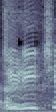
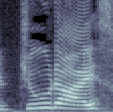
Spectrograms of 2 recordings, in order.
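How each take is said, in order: First: Giudice said "joo-dee-chay"; louder Giudice, ending on "chay"; Italian-style pronunciation. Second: Giudice said "joo-dice"; Americanized pronunciation. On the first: Co-host defending the more Italian name, Giudice as "joo-dee-chay". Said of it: "is more Italian". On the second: Co-host using the annoyed nickname, Giudice as "joo-dice". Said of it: "also I like calling her". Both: Shown as a demonstration.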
